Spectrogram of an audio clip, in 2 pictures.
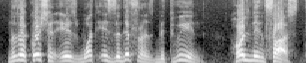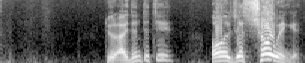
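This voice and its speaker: Using an Egyptian accent, a man with a high pitch and a dark, mellow tone swings his pitch very widely and leaves long, frequent pauses. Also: moderate pace. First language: Arabic. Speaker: Islamic speaker. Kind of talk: lecture.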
